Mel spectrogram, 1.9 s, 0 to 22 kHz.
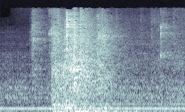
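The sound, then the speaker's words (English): A large mechanical bay door grinds and rumbles as it slowly slides upward open, a steady motor hum running beneath a broad, swelling rush of noise that peaks midway and then eases. “3 minutes later, the bay door slowly rose,”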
